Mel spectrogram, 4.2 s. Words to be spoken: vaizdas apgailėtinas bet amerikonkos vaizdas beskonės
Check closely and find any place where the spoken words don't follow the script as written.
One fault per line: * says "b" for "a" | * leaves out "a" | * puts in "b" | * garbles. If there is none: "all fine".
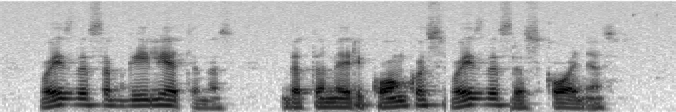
all fine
